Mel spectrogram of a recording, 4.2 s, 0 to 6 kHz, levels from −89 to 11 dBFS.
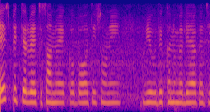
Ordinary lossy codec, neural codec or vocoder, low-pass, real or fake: none; none; 5.4 kHz; real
